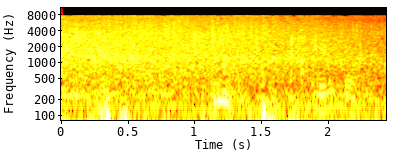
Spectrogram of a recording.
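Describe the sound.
A church audience gives a round of applause to welcome a woman coming up to give her testimony: dense, steady clapping that fills the whole clip at an even level, with a few low voices murmuring beneath it.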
